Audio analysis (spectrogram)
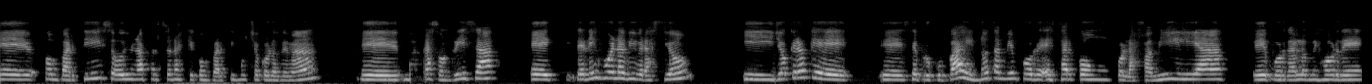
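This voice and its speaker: Her voice unremarkable and fairly high, a woman speaks at a fairly slow pace with ordinary pitch variation. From Seville, Andalusia, Spain. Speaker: singer-songwriter. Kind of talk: interview conversation. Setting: remote call from Spain.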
